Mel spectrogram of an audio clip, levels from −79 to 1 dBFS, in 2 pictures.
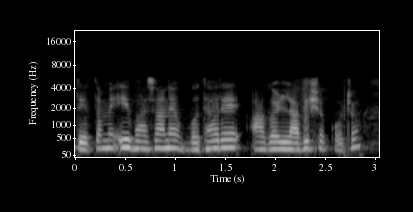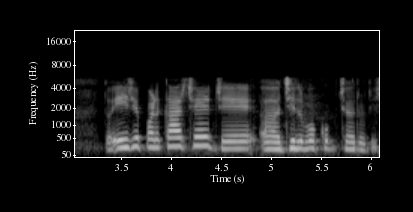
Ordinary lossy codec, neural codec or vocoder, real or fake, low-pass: none; none; real; 5.4 kHz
